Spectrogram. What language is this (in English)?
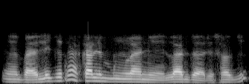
Nepali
